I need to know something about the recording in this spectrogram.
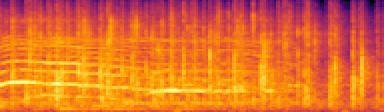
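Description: A burst of steady applause from a small group welcoming a guest on Café Positivo, dense overlapping claps alongside a sustained tonal sound like cheering or music, thinning into scattered claps near the end.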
